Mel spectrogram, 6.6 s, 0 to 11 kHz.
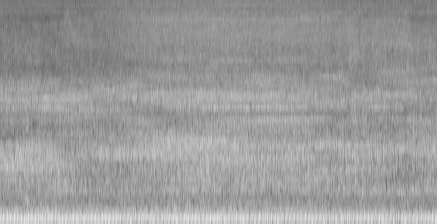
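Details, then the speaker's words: Nissan Maxima VQ35 V6, freshly supercharged and not yet tuned, idling: deep fairly steady pulse that wavers slightly, a mildly rough idle; owner says it is running rich. "you can hear the idols a little but it's like not that bad it's just running rich"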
